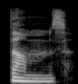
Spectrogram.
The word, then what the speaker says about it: thumbs: The B is silent.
